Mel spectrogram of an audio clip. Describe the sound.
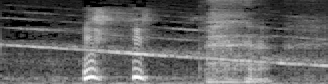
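An emergency vehicle siren passing, a steady wailing tone that slides gradually lower in pitch across the whole clip, with brief voice sounds over it.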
